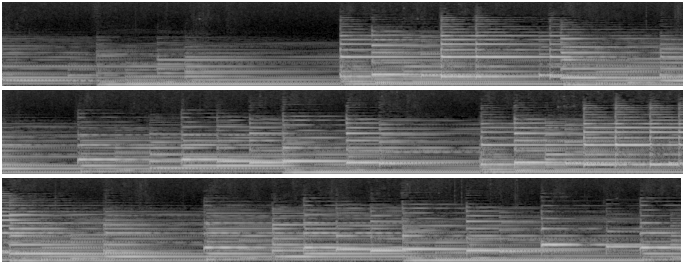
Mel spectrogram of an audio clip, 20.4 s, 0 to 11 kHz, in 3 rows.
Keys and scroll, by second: 1.7 9, 2.0 0, 3.0 -, 5.2 3, 5.5 0, 9.0 BackSpace, 10.6 8, 10.9 0, 11.6 -, 12.7 2, 13.0 0, 13.9 Return.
